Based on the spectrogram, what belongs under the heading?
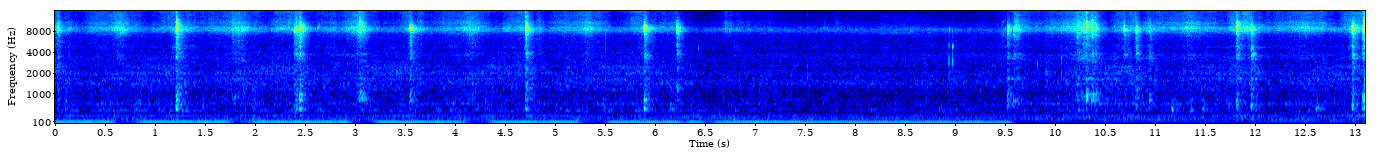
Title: Samsung EcoBubble making weird noises @Chris Conroy @WashingLad2009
